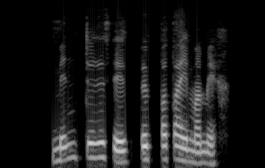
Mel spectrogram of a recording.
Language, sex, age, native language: Icelandic, female, 8, Icelandic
